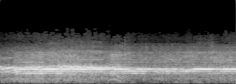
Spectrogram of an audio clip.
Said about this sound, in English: There's a train coming. It's an old steam train. I thought everything up here was diesel.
